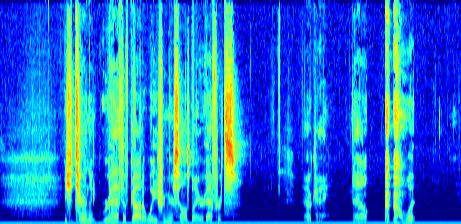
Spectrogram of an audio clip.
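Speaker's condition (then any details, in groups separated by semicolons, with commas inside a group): No condition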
